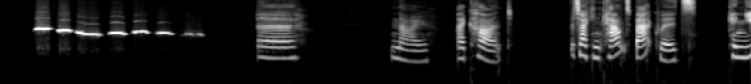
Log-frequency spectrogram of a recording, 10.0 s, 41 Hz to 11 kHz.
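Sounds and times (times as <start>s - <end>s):
person whistling quick notes sliding downward: 0.4s - 2.9s
speech: 3.4s - 4.1s, 5.2s - 6.9s, 7.6s - 9.9s.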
